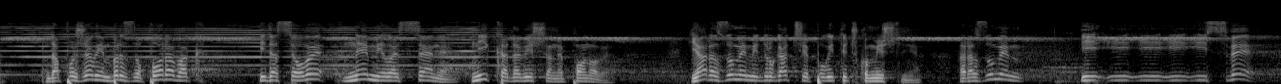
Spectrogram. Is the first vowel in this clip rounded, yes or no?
no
